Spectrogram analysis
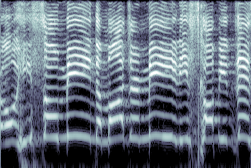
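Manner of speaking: hammed-up whining about mean mods; mock crybaby whine. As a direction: tattle like a hurt child, mocking. Mocking whiny drama streamers.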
